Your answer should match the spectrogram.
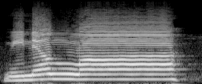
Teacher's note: میم زیر می، نون لام زبر نل، لام کھڑا زبر لا. اب یہاں پہ لام بھی مشدد ہے، اس کو سختی کے ساتھ پڑھیں گے اور پر پڑھیں گے کیونکہ اس سے پہلے زبر ہے.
